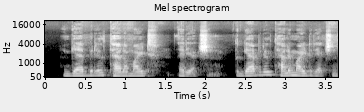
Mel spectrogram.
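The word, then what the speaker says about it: phthalimide: थैले माइट reaction गबल थले माइड reaction से हम प्राइमरी अमीन कैसे बनाएंगे पहले थली माइड यह स्ट्रक्चर थली माइड का थली माइट पीएच साइलेंट है इसको ट्रीट करेंगे हम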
